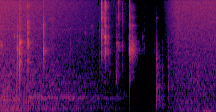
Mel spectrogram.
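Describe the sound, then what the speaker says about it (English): A spring-loaded rotary stripping tool turns around a coaxial cable being prepared for a SIMFix LP connector, giving a few sharp close clicks and scraping ticks with a brief louder snap, then a quiet gap before faint room noise returns. "Rotate the tool in the direction indicated by the arrow. The spring tension is strong enough to completely cut the cable."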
